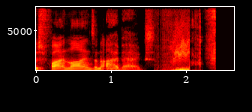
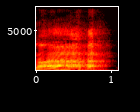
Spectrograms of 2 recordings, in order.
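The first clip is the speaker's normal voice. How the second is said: loud, high-pitched gagging huh. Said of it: "taking turns crying and gagging".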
